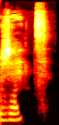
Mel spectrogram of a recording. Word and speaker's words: jette: We have je jette. So, je jette, E-T-T-E. Pronounce E now that it's before two T.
